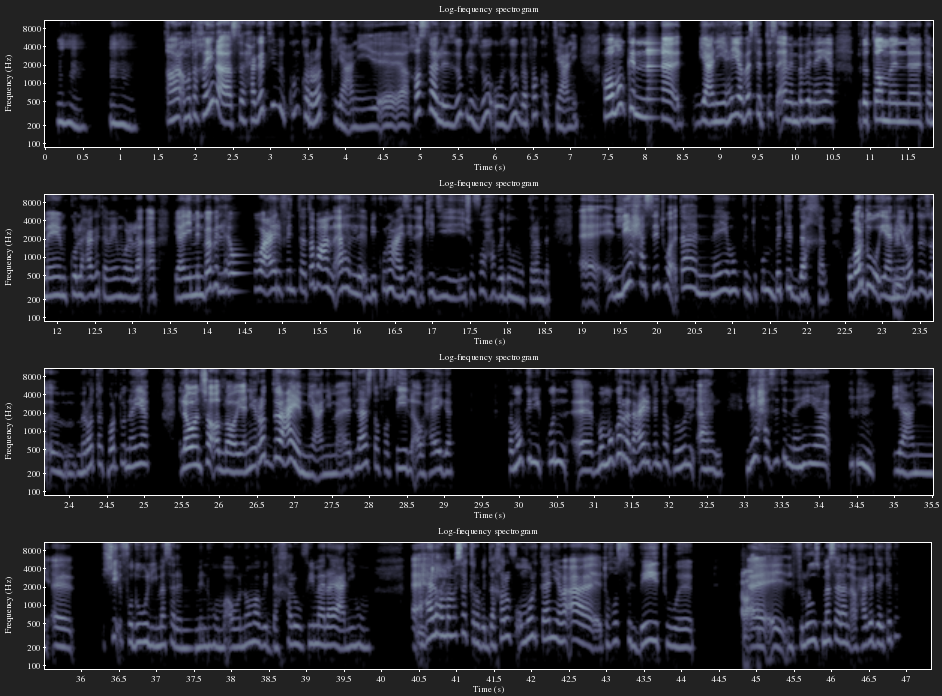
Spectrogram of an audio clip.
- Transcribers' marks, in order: distorted speech; throat clearing; tapping
- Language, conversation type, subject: Arabic, advice, إزاي أتعامل مع توتر مع أهل الزوج/الزوجة بسبب تدخلهم في اختيارات الأسرة؟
